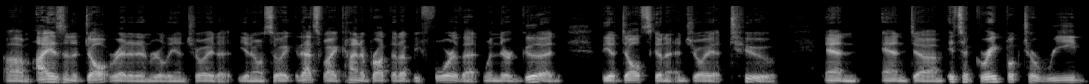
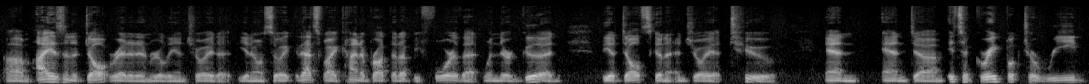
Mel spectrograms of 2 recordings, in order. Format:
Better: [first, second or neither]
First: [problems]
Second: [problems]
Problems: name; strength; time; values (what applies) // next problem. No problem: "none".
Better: first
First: none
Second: hiss; faint; throughout; 25 dB below the speech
